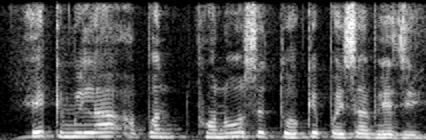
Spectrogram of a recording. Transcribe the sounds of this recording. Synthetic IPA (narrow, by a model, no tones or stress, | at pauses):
ekmilaʔəpənpʰonosẽt̪oɦkepəjsabʱed͡ʒi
